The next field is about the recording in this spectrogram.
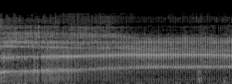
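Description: One long, loud burp, a drawn-out belch held on a steady, buzzing low tone for more than two seconds, forceful and unbroken.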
